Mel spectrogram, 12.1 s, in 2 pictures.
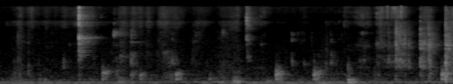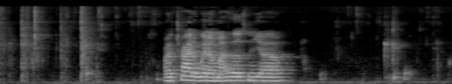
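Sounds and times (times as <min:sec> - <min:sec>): wet chewing and mouth sounds: 0:00.2 - 0:08.2, 0:09.9 - 0:12.0.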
